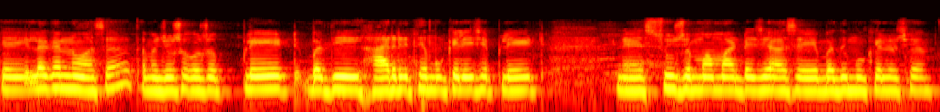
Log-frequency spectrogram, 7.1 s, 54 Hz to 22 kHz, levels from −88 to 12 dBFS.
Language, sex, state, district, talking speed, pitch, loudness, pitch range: Gujarati, male, Gujarat, Valsad, 205 wpm, 180 Hz, -15 LUFS, 175-185 Hz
